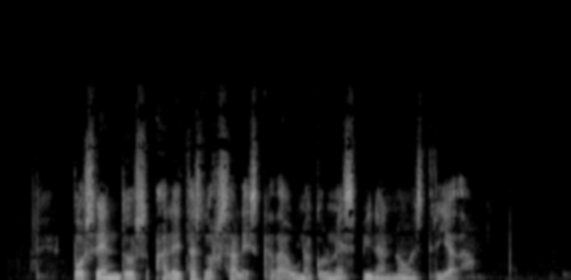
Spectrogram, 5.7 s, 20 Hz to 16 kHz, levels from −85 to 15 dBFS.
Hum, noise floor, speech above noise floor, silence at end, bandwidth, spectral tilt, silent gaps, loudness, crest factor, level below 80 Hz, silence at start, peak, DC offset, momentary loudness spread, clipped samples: none; -73 dBFS; 46 dB; 1 s; 9.4 kHz; -4.5 dB/octave; none; -28 LUFS; 20 dB; -56 dBFS; 0.75 s; -8 dBFS; under 0.1%; 10 LU; under 0.1%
